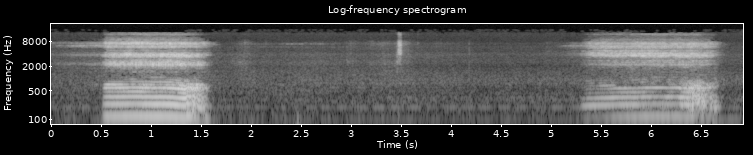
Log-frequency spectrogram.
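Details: Real human snoring sound effect.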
